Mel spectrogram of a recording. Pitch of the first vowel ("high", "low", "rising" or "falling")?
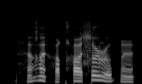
rising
